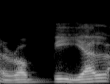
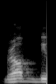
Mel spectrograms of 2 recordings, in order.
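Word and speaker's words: رَبِّي: রব্বি দেখেন আমরা বলি রব্বি বলতে হবে তাহলে আমরা রাব্বি বলবো না বলব রব্বি রব্বি আবার দেখেন এখানে ইয়ার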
